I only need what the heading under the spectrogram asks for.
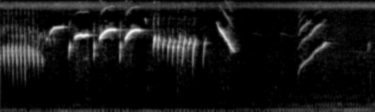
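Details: Canary song used to train young canaries: a buzzy opening, a few loud upslurred whistles, a short rapid trill and sharp falling notes, then near silence with two faint rising slurs.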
